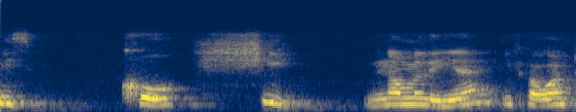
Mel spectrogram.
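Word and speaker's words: Cauchy: I didn't say couchi. Of course some say couchi. The name is Coi normally.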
